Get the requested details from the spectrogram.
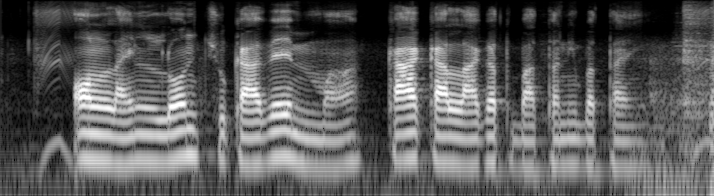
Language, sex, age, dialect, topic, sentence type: Bhojpuri, male, 18-24, Southern / Standard, banking, question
